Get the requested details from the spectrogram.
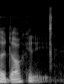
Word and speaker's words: O'Doherty: I feel bad because after we recorded it, someone said, you know it's O'Doherty. It's pronounced O'Doherty. – Yeah, sure, maybe. – Okay. – But also the H is in there.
